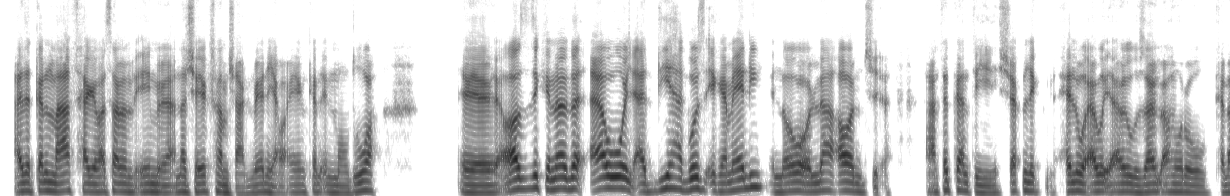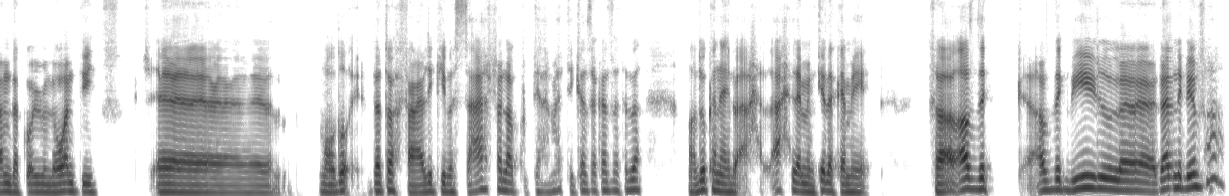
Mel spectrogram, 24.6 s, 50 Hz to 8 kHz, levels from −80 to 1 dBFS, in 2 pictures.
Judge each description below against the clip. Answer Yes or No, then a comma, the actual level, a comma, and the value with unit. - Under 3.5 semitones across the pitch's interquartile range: No, average, 3.8 semitones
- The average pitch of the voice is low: Yes, low, 125 Hz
